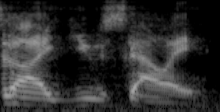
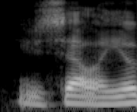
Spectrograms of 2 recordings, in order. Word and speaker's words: Ucelli: Talking with Gerard Urcelli of, is it Ucelli? Ucelli? How do you say it? – It's Ucelli. – Ucelli, okay.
